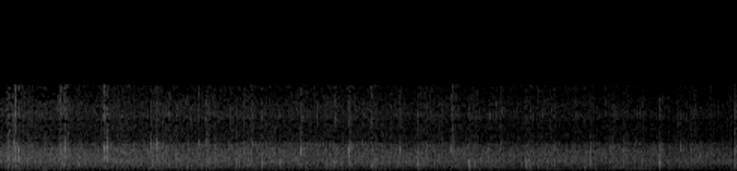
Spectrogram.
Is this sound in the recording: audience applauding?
yes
